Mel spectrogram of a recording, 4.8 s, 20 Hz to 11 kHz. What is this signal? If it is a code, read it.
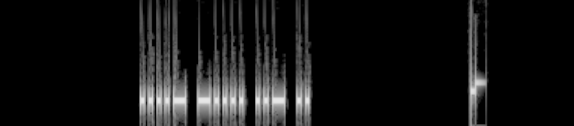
Morse code, heard as a keyed tone, about 36 wpm, 700 Hz. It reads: 46UI
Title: Four Challenging Letter-Number Combinations 35wpm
